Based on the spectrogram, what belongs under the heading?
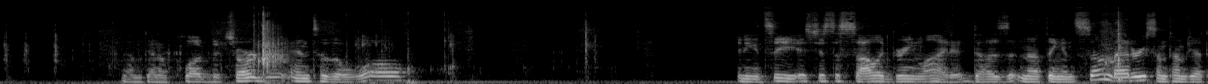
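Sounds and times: soft rustles: 0.8s - 7.1s.

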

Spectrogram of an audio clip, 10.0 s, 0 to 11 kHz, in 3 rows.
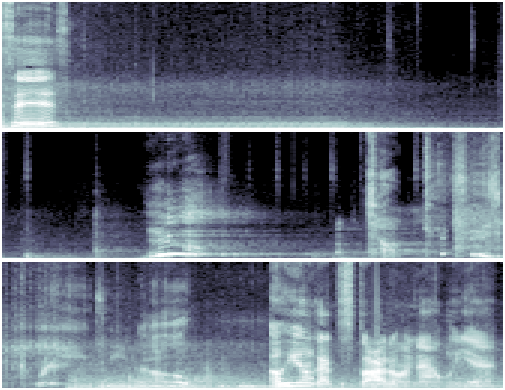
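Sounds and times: car engine idling: 0.0s - 3.4s.

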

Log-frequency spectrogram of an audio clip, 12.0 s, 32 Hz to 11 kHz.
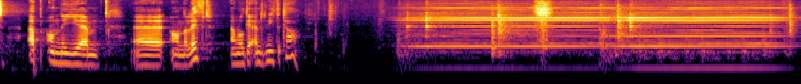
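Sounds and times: vehicle lift motor humming: 5.8s - 12.0s.

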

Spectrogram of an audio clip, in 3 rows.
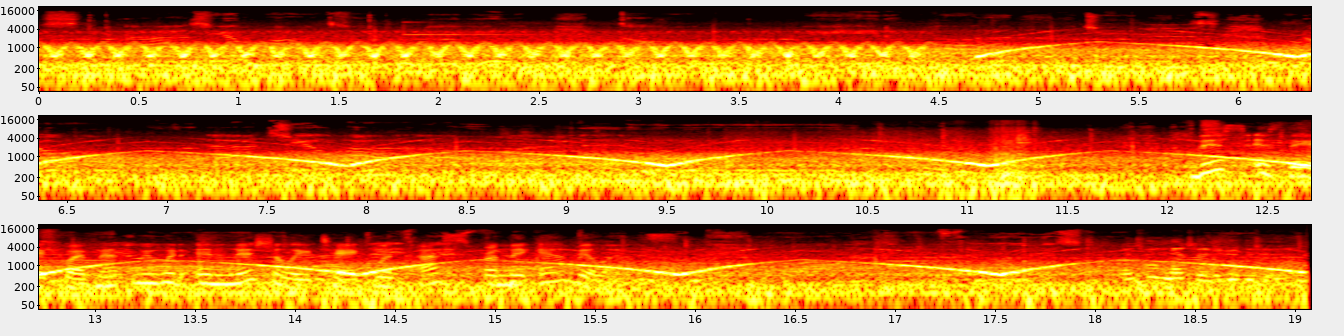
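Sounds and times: ambulance siren: 0.0s - 19.0s.

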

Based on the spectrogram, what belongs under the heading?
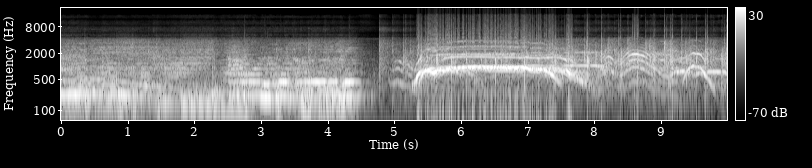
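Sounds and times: people clapping: 4.8s - 10.0s.

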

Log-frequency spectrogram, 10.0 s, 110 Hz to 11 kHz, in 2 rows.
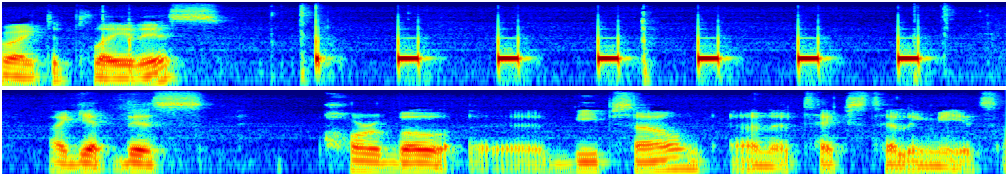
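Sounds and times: short mid-pitched beeps: 2.0s - 4.7s.

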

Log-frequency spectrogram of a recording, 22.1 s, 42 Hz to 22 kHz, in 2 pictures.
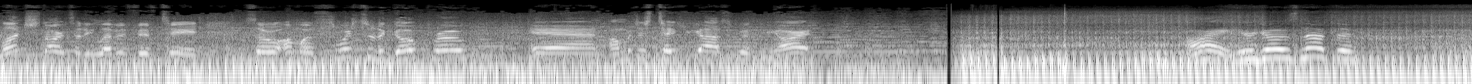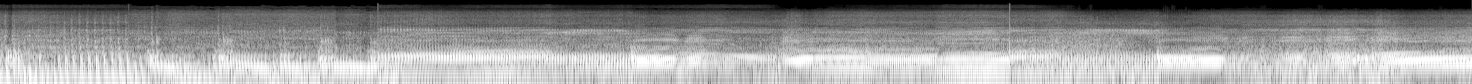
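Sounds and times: dirt bike accelerating: 7.2s - 22.0s.

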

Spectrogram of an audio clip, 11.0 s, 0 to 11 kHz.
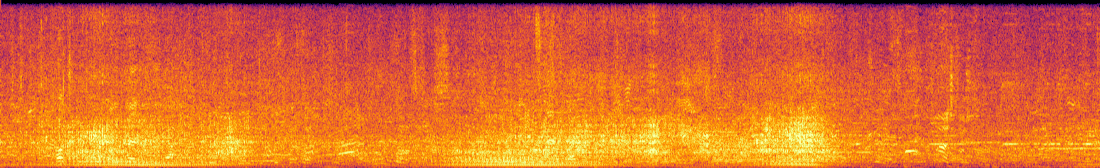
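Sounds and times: propeller plane engine droning: 0.0s - 11.0s
voices in background: 0.0s - 11.0s.

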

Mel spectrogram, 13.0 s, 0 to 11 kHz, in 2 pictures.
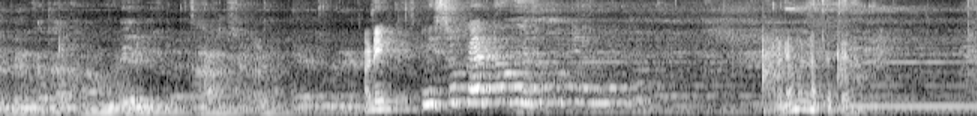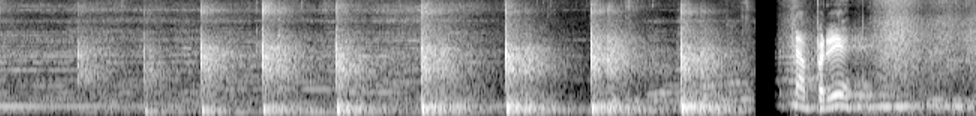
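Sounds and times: background music: 0.0s - 11.6s.

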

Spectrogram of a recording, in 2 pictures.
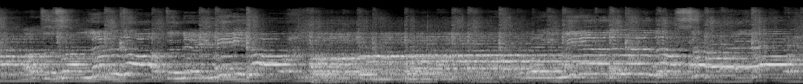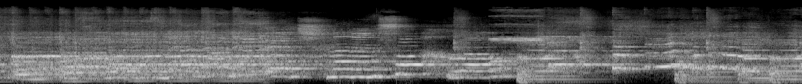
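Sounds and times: synth bass and chords: 0.0s - 11.6s, 13.1s - 16.0s
woman singing: 0.0s - 13.3s.

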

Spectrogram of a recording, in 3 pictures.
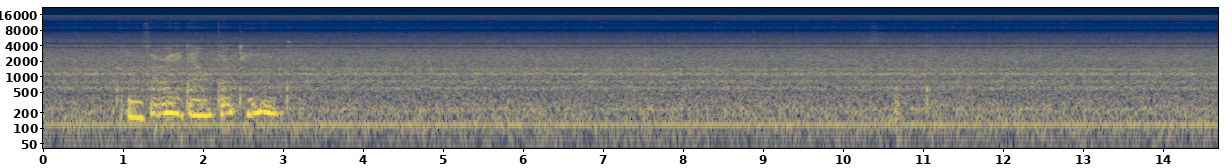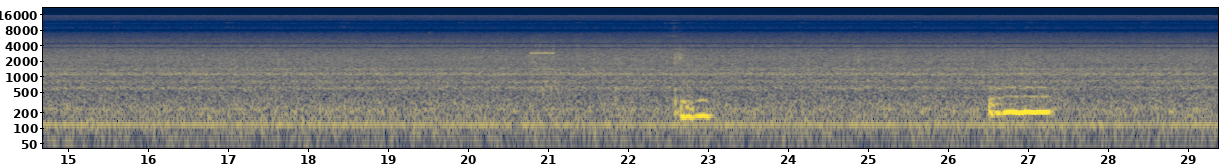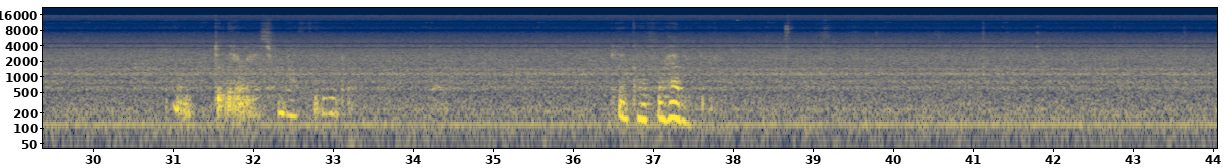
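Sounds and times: low electrical hum: 0.0s - 44.0s
woman humming and murmuring: 22.5s - 23.1s, 26.5s - 27.4s.

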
